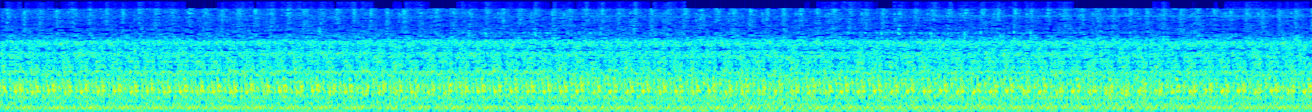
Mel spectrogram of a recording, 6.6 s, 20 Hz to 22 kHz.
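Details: BMW 530d with M57 diesel at idle: a harsh, steady high screech over a fast, even pulsing clatter from the engine bay, believed not to come from the belts. Finding: screeching noise from engine bay.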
